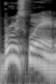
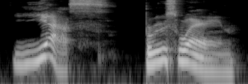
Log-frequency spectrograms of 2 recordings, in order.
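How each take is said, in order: First: Higher, brisk mock-delighted greeting; greeting by name. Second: Stretched yes, then the name said carefully; mock-unsure, playing along with the name; hesitant bluffing. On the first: Gala guest spots the host arriving, brightly greeting him. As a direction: call the name out in lightly acted recognition. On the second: Batman with no memory confirms his name, hesitantly bluffing.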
